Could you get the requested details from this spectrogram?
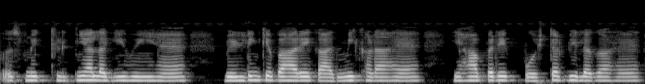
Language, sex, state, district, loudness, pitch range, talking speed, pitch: Hindi, female, Uttar Pradesh, Lalitpur, -16 LUFS, 175-185 Hz, 175 wpm, 180 Hz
